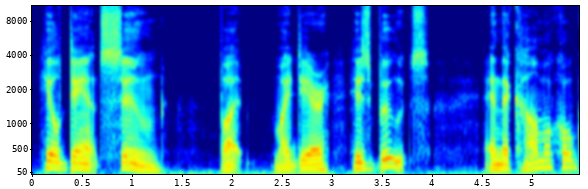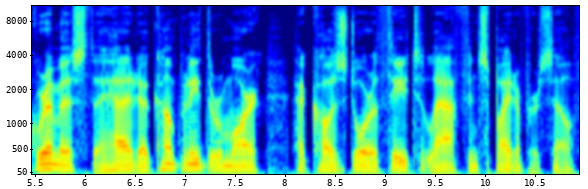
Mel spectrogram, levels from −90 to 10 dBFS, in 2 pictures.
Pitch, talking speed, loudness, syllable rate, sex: 95 Hz, 145 wpm, -22 LUFS, 4.5 syllables/s, male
